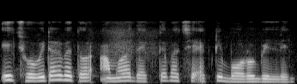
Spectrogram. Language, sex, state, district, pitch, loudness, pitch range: Bengali, male, Tripura, West Tripura, 160 Hz, -17 LUFS, 135-175 Hz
